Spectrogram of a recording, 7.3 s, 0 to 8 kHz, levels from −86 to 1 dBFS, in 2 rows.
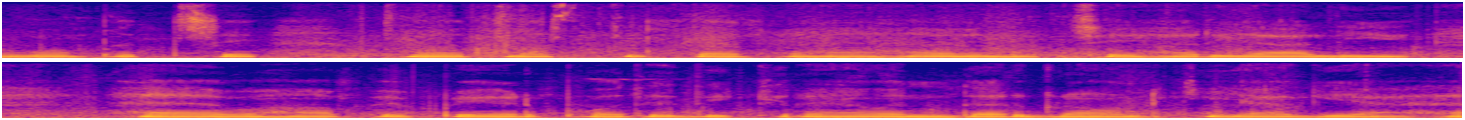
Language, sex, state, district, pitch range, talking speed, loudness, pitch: Hindi, female, Jharkhand, Garhwa, 195-210 Hz, 170 wpm, -14 LUFS, 200 Hz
